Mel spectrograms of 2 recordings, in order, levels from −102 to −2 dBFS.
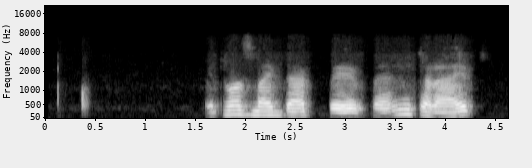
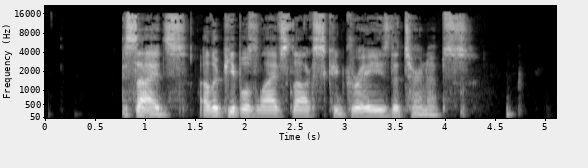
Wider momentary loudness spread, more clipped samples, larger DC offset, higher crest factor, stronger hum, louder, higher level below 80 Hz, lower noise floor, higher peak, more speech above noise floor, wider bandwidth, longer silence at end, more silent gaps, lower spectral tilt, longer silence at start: about the same, 8 LU vs 8 LU; neither; neither; about the same, 16 dB vs 18 dB; neither; about the same, -16 LUFS vs -18 LUFS; about the same, -64 dBFS vs -60 dBFS; about the same, -84 dBFS vs -87 dBFS; about the same, -2 dBFS vs -2 dBFS; about the same, 69 dB vs 68 dB; second, 2.7 kHz vs 17 kHz; second, 0.4 s vs 0.9 s; neither; first, -10.5 dB/octave vs -2.5 dB/octave; second, 0.35 s vs 0.75 s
